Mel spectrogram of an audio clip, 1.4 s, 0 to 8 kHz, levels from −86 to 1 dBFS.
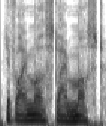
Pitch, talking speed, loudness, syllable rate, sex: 90 Hz, 210 wpm, -13 LUFS, 3.9 syllables/s, male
